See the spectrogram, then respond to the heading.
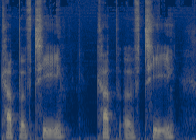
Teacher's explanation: the word tea receives the emphasis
